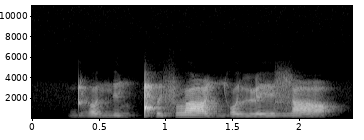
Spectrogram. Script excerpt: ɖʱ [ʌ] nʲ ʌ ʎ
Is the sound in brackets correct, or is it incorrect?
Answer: correct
